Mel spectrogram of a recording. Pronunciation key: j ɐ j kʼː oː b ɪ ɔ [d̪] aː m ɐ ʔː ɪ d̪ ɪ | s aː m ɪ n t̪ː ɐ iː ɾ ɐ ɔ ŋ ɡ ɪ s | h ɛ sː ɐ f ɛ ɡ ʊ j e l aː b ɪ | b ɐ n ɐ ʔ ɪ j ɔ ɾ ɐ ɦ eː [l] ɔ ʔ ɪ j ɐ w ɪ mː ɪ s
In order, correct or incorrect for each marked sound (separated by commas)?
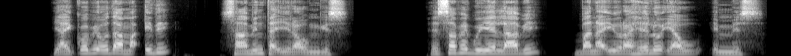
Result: correct, correct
